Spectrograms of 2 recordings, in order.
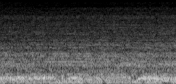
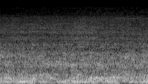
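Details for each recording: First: Older Comfortmaker forced draft furnace restarting after the open high limit switch was replaced: a steady, even whir with low hum as the inducer spins up and purges gases before ignition; it sounds normal and smooth. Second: Older Comfortmaker forced draft furnace that turns on but will not ignite, showing a 4-flash code from an open high limit switch: a steady low fan hum with no burner whoosh following.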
